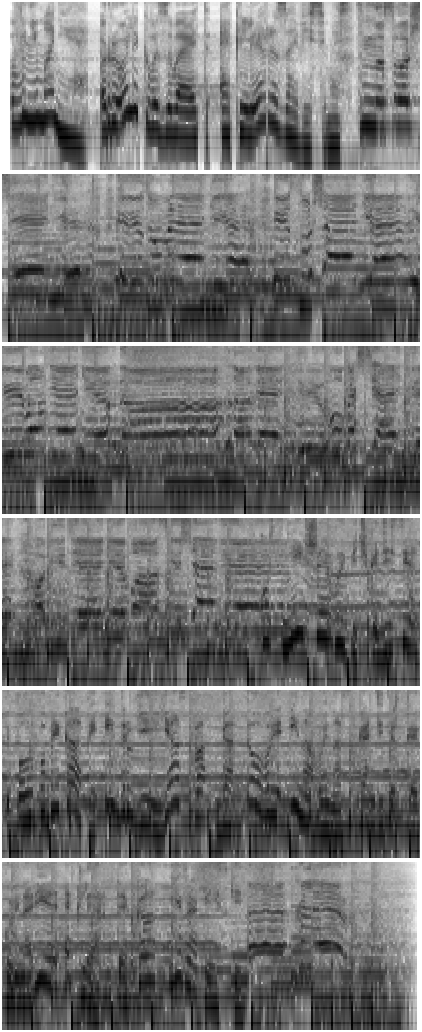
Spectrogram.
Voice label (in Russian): reklama; Ekler Iskushene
